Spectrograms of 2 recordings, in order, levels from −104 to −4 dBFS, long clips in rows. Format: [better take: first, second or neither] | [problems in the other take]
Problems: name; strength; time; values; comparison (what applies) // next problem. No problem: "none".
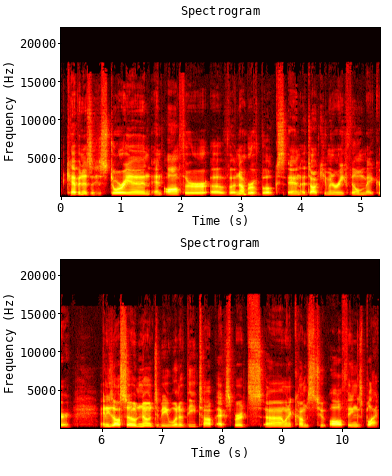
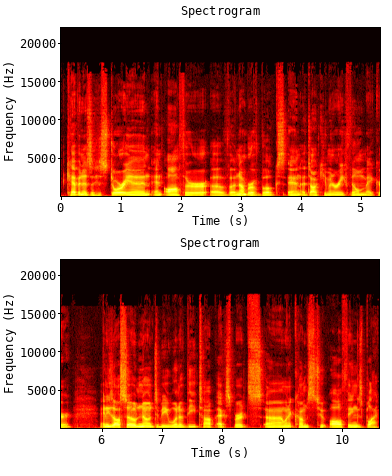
second | thin; very; fading below 400 Hz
